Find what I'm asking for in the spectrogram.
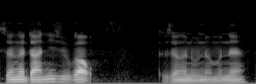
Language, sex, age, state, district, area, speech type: Bodo, male, 45-60, Assam, Chirang, urban, spontaneous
